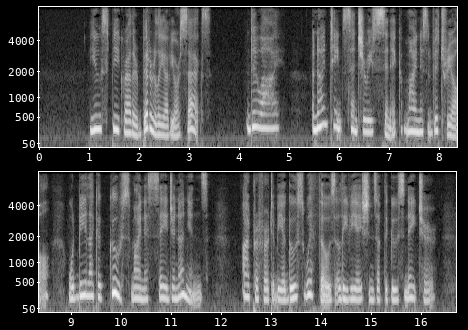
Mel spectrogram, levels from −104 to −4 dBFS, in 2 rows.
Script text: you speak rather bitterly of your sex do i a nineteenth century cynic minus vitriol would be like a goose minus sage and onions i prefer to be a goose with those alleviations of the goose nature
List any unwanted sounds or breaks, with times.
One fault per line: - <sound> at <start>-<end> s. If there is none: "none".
none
